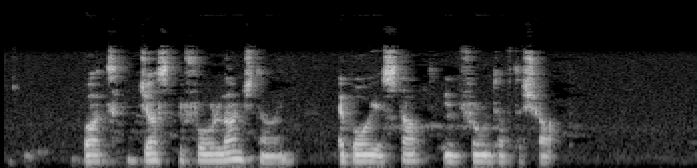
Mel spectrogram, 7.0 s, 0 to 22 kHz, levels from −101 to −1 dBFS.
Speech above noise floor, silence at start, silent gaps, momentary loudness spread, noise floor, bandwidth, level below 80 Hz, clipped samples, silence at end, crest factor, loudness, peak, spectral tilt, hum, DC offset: 44 dB; 0.85 s; none; 14 LU; -70 dBFS; 8 kHz; -68 dBFS; under 0.1%; 1.45 s; 22 dB; -24 LUFS; -4 dBFS; -3.5 dB/octave; none; under 0.1%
